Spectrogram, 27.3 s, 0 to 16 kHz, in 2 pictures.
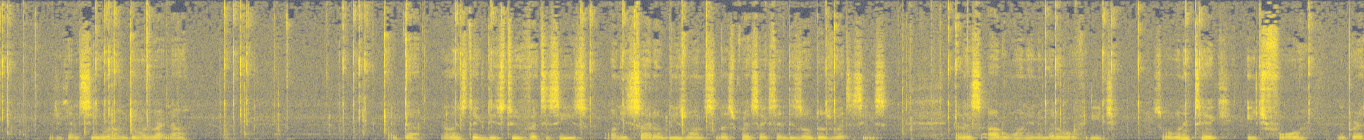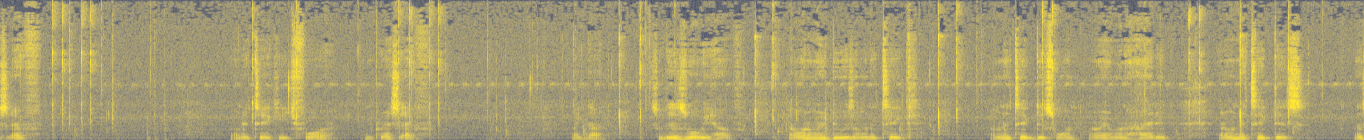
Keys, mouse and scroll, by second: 0.0 click, 0.1 right click, 0.2 ctrl+r, 1.1 click, 1.3-2.4 shift+middle drag, 1.7 ctrl+r, 2.4 click, 2.5 right click, 2.7 ctrl+r, 3.6 click, 3.9 right click, 3.9 shift+middle click, 4.5 right click, 4.9 shift+right click, 5.8 shift+right click, 6.2 right click, 6.5 scroll up 2, 6.8-8.0 shift+middle drag, 7.3 x, 9.3 ctrl+r, 9.6 click, 9.9 ctrl+r, 10.5 click, 11.1 right click, 11.4 click, 12.0 right click, 12.6 click, 13.9 f, 14.2 right click, 14.5 shift+right click, 15.2 f, 16.2 click, 17.3 f, 17.6 right click, 17.9 shift+right click, 18.6 f, 18.9 middle click, 18.9 scroll down 2, 19.3 a, 19.5 middle click, 19.5-19.8 scroll down 2, 19.8-20.9 shift+middle drag, 20.1 a, 20.9 scroll up 2, 21.2-24.1 shift+middle drag, 22.7-23.0 scroll down 2, 23.5 Tab, 24.1 right click, 25.1 h, 25.6 right click, 26.0-27.2 middle drag, 26.6 Tab.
